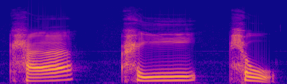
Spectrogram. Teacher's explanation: hak kecilnya bisa seperti itu tepat lafalkan tekan bagian tengah tenggorokannya alirkan bisikannya dulu sedikit baru keluarkan vokal a i u-nya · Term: H kecil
